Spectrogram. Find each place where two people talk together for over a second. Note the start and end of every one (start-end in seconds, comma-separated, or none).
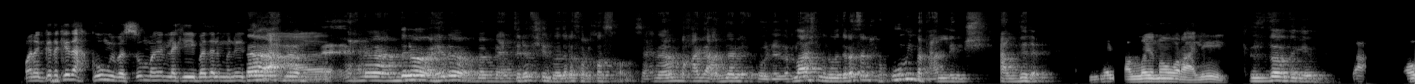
none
